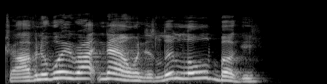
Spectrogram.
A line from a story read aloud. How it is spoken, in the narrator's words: he exclaimed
